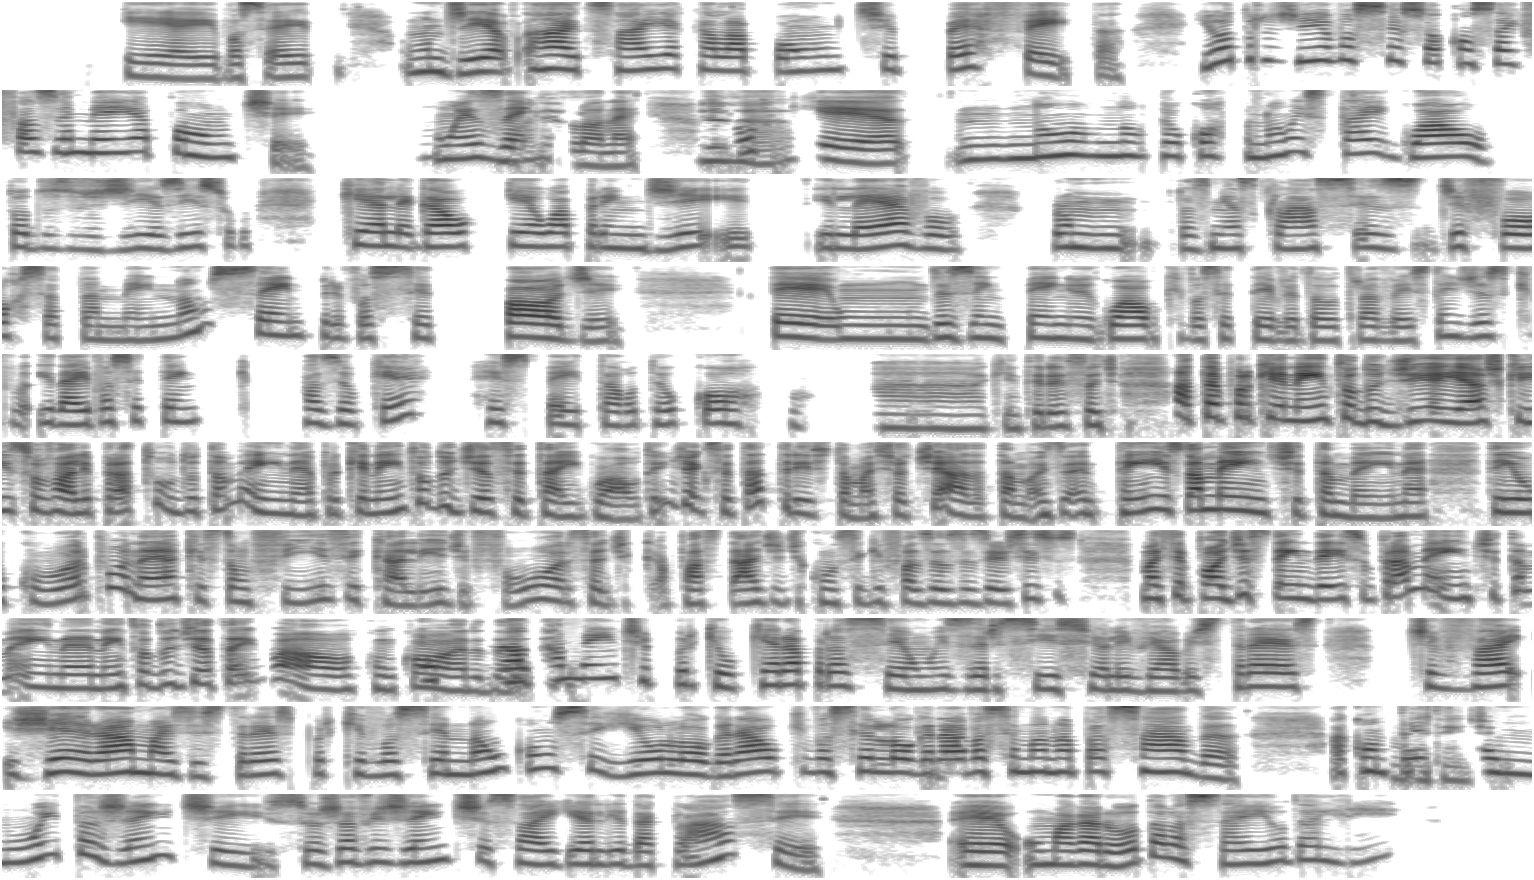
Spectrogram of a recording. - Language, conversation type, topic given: Portuguese, podcast, Me conta um hábito que te ajuda a aliviar o estresse?
- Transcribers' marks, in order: tapping; other background noise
